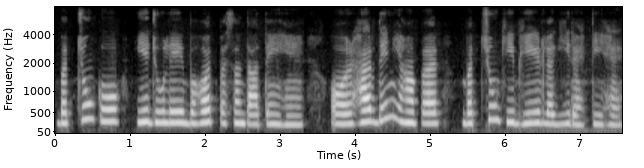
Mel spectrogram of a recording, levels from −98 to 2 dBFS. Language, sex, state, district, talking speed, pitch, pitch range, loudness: Hindi, female, Uttar Pradesh, Jalaun, 150 wpm, 250 Hz, 235-280 Hz, -18 LUFS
